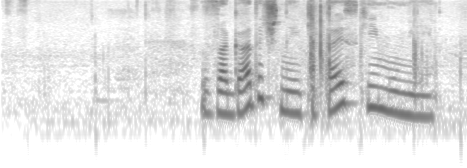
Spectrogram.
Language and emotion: Russian, neutral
